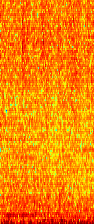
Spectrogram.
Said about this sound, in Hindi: इतनी तेज बारिश और बादलों का गरजना कि जिसमें कुछ और सुनाई ही नहीं दे रहा था दोनों वापस उसी कमरे के अंदर गए और बिस्तर पर चढ़कर एक दूसरे का हाथ पकड़कर बैठे रहे पूरे कमरे में सिर्फ बाहर होती बारिश और तूफान की आवाज आ रही थी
